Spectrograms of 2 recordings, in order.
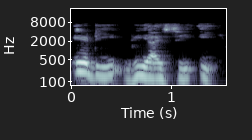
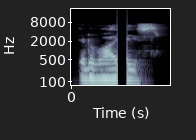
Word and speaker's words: advice: word a d v i s e and a d v i c e the first word a d v i s e is pronounced as a device however the second word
